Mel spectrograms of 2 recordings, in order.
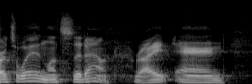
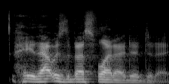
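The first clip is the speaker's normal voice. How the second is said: mock, sarcastic, upbeat cheerfulness. Imitating a squadron mate's remarks: imitating sarcastic positivity. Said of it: "he became sarcastically positive".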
